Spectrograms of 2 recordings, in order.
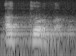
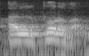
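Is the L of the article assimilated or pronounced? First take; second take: assimilated; pronounced. First: The L merges into a doubled T sound. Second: The L sound of the article is clearly pronounced. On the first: The speaker calls it wrong. "ولا نقول الترضى" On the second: The speaker calls it right. "لكن هنا ما نجعلها شمسية، نجعلها قمرية"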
